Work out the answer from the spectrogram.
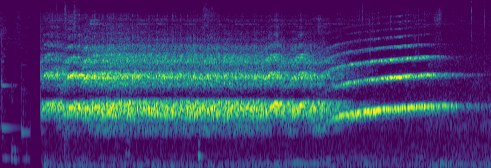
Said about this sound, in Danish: Det må I undskylde alle sammen. Der var lige en ambulance.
